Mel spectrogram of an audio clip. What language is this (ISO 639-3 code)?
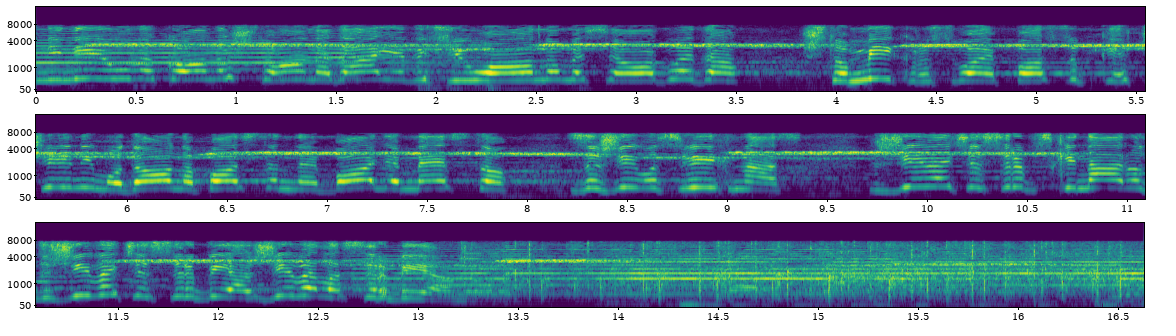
srp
